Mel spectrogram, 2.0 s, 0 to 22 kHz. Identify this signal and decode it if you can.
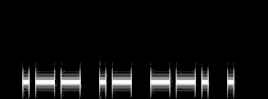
Morse code, heard as a keyed tone, about 25 wpm, 700 Hz. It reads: WAGE
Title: Pangram Challenge v2 - 25wpm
